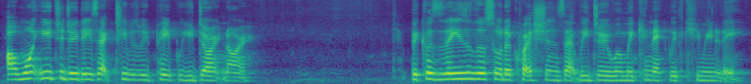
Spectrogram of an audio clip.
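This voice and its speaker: An Australian woman runs a conference workshop in a mid-pitched voice. She talks to the room directly and energetically, guiding the audience through group activities and telling stories from her own work. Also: a little fast. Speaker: workshop presenter.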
